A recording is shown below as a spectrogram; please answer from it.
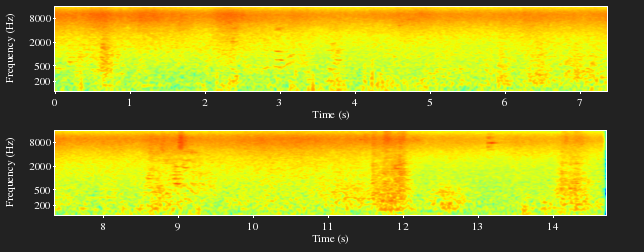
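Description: Wind buffeting the microphone on an open ship's deck at sea: a steady low rumbling noise, with faint voices now and then.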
